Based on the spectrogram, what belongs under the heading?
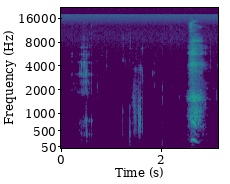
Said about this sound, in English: I'm just about finished with my tea. I'm going to have another sip.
